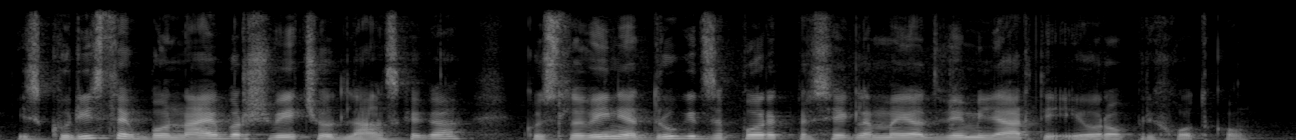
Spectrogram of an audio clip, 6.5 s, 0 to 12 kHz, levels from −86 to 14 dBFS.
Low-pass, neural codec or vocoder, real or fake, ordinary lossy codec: 10.8 kHz; none; real; none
